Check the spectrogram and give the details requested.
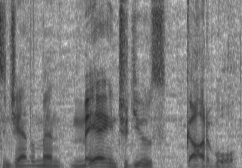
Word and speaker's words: Gardevoir: Ladies and gentlemen, may I introduce Gardevoir, a Pokemon with a kind of French pronunciation.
